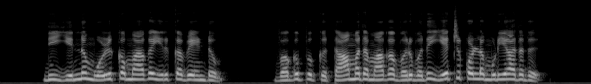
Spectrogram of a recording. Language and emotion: Tamil, angry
